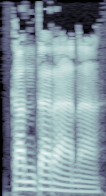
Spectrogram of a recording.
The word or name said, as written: Cantarana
